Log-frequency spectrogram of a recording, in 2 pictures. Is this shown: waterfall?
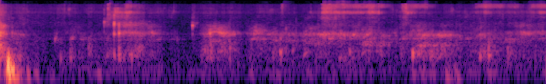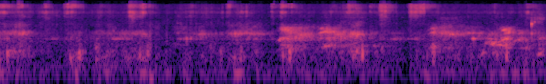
no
